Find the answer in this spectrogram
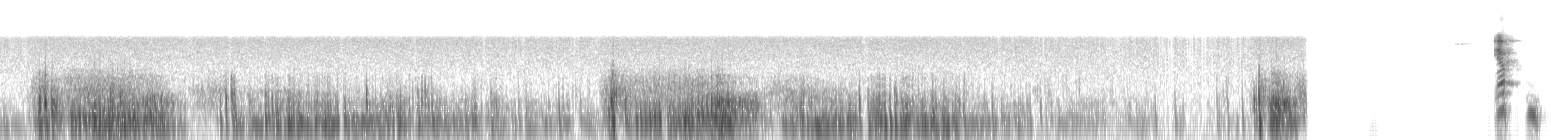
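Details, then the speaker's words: Coarse crackles: low-pitched bubbling, popping sounds across breathing cycles, suggesting fluid or secretions in larger airways. "all right so there's also the coarse crackles or ronki basa and this is different with the previous one it's this"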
